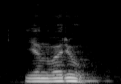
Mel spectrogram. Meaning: dative singular of янва́рь (janvárʹ)
- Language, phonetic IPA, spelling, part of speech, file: Russian, [(j)ɪnvɐˈrʲu], январю, noun, LL-Q7737 (rus)-январю.wav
